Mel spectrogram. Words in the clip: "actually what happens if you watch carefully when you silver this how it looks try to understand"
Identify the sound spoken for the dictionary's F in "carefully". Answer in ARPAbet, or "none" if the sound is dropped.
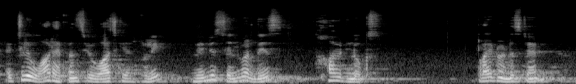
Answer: none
